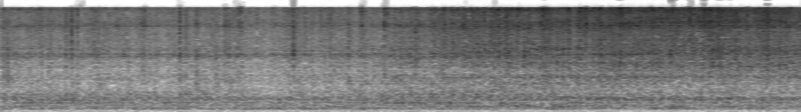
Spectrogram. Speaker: sounds like rock literally like rocks going to the pipe and again we cause it by dropping too low of a pressure causing flashes to occur and when the pressure rises again the bubbles collapse and that's where cavitation occurs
